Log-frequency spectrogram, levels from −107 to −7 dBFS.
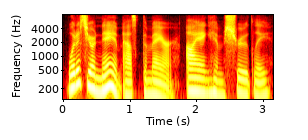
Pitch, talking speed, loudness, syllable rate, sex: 165 Hz, 190 wpm, -17 LUFS, 4.6 syllables/s, female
